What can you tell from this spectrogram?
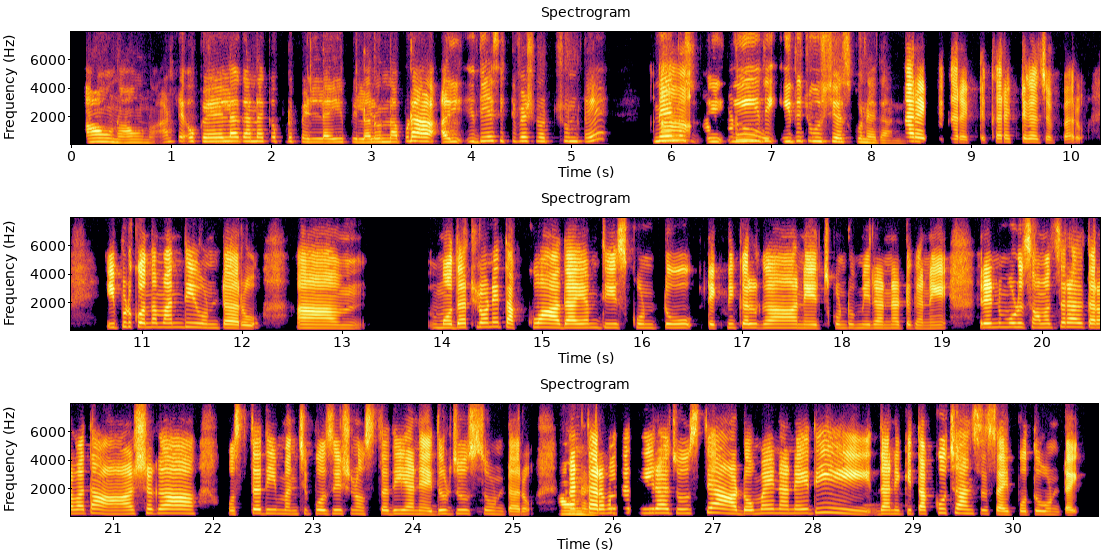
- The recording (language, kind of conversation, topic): Telugu, podcast, సుఖవంతమైన జీతం కన్నా కెరీర్‌లో వృద్ధిని ఎంచుకోవాలా అని మీరు ఎలా నిర్ణయిస్తారు?
- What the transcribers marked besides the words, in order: in English: "సిట్యుయేషన్"; "ఇది" said as "ఈది"; in English: "చూస్"; in English: "కరెక్ట్. కరెక్ట్. కరెక్ట్‌గా"; in English: "టెక్నికల్‌గా"; in English: "పొజిషన్"; in English: "డొమైన్"; in English: "చాన్సేస్"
